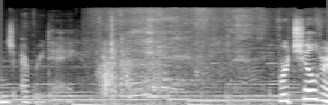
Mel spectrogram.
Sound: paper rustling; kid gasps

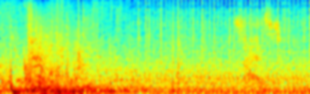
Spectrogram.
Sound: distant explosion

